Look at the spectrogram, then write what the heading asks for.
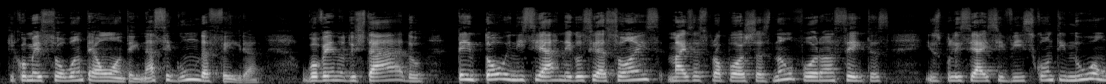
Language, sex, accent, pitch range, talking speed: Portuguese, female, Brazilian, 160-195 Hz, 130 wpm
